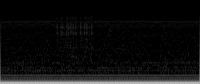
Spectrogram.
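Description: Steady electrical hum with a stack of even overtones, a constant low buzz on the recording, typical of mains hum picked up by the microphone or audio chain.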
